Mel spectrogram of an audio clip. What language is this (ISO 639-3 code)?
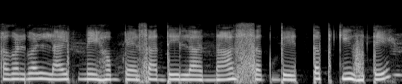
mag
